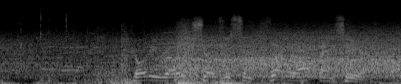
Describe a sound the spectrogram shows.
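Wrestlers thud onto a ring mat.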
